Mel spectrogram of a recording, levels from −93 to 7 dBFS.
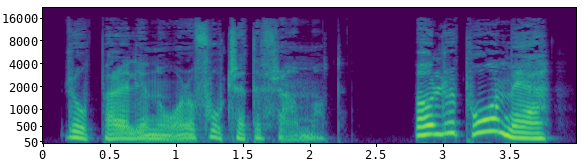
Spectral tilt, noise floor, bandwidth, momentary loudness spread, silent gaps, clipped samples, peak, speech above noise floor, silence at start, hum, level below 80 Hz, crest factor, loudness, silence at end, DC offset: -6.5 dB/octave; -75 dBFS; 16 kHz; 14 LU; none; under 0.1%; -2 dBFS; 59 dB; 0.15 s; none; -50 dBFS; 16 dB; -17 LUFS; 0.2 s; under 0.1%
